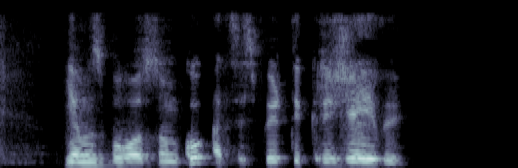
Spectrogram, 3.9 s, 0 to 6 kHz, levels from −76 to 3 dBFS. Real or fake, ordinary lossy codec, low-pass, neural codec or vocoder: real; AAC, 32 kbps; 5.4 kHz; none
